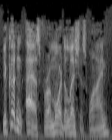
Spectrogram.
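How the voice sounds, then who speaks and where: A man's voice: medium pitch, animated, normal speed, a little mellow. An American man announcing in 1940s radio style, with a folksy, polished sales manner. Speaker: radio announcer and sponsor pitchman. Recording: dull 1940s radio broadcast recording.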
